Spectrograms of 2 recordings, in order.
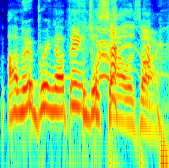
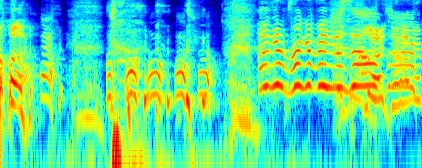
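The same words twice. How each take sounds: First: High, hammed-up announcer voice; mock announcer intro. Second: Very high, slow, laughing mock MC call; laughing through it. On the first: Comic retelling his own stage intro in a mock MC voice. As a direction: boom it out like a club MC. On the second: Comic redoing his MC intro, high and laughing. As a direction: stretch it out, cracking up.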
